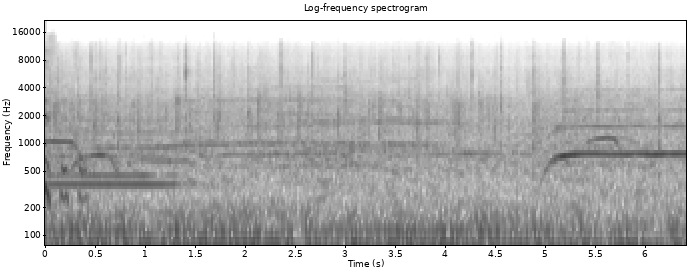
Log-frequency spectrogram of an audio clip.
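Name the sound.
parade crowd clapping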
